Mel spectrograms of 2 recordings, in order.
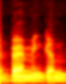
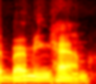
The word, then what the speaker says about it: Birmingham: And so like for example, in England, what I said Birmingham, right? We would say Birmingham, but in America, you would say Birmingham.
